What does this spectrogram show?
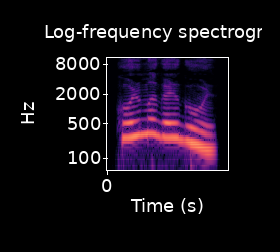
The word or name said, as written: ಕೊಳ್ಮಗಳ್‍ಗೊಳ್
